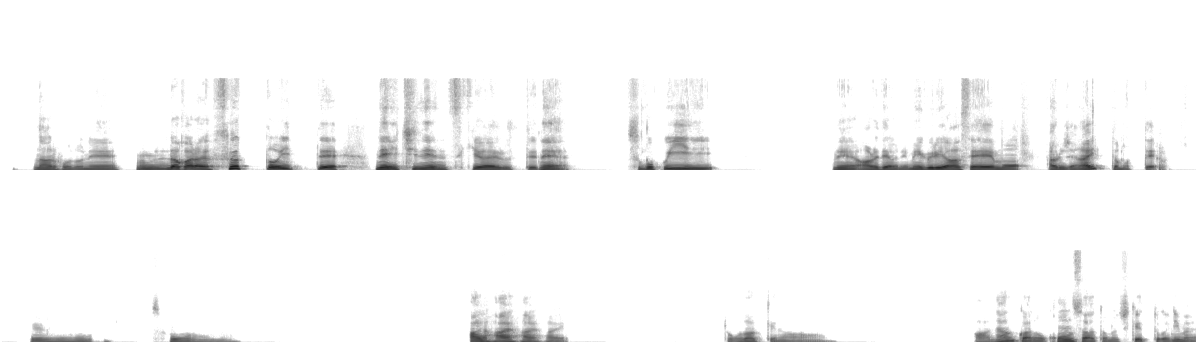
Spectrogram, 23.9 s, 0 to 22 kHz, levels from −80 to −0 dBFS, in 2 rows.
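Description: Speech recording, no technical faults found on listening.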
